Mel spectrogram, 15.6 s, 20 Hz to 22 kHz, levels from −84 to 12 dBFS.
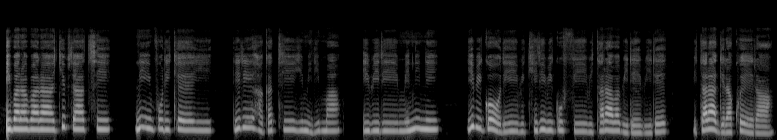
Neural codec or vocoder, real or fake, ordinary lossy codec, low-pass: none; real; AAC, 64 kbps; 10.8 kHz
